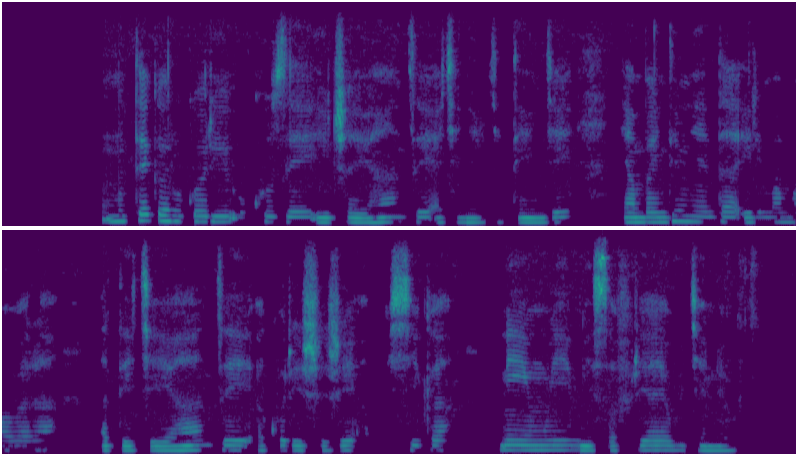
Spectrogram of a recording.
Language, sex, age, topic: Kinyarwanda, female, 18-24, health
